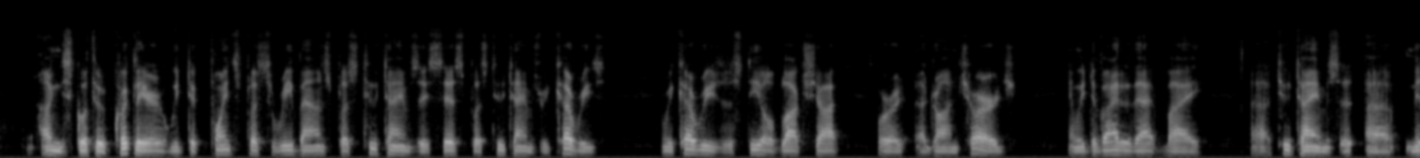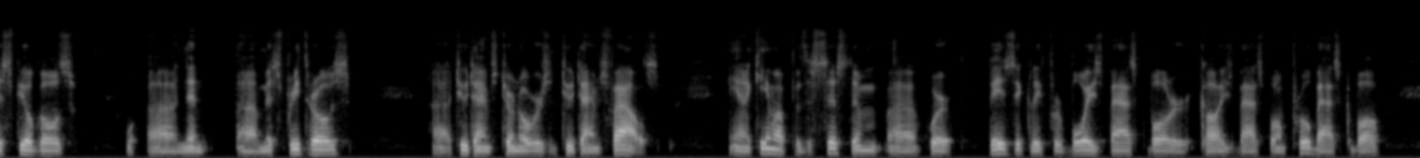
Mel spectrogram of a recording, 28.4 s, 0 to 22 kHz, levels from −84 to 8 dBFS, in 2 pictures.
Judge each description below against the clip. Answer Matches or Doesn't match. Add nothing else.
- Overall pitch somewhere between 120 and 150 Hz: Doesn't match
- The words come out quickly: Doesn't match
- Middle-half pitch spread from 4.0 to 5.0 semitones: Doesn't match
